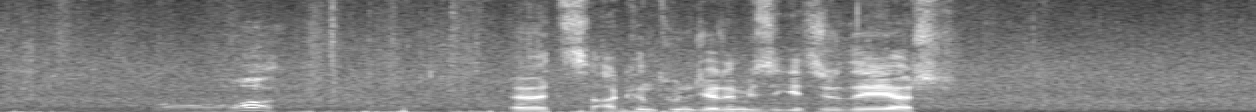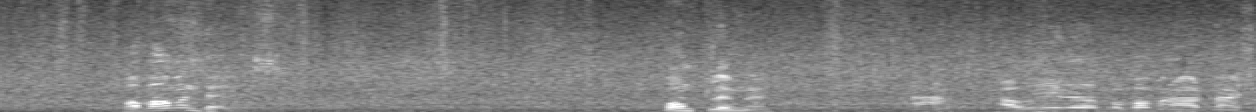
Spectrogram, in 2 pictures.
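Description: A young man talks with animation, close by.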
